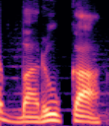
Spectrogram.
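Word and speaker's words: Baruka: जो कि होता है बारूका अब देखो मैं बता दूं इसके स्पेलिंग अगर देखोगे तो इसमें बारका लिखा हुआ है लेकिन हां दग पति जो थे उन्होंने इसकी डबिंग कर रखी है जब उन्होंने इसका नाम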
